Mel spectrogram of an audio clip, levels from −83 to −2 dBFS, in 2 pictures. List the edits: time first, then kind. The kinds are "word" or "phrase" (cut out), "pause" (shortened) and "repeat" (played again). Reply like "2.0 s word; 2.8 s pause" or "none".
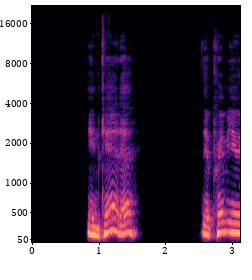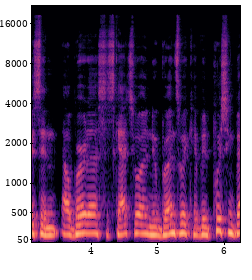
none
